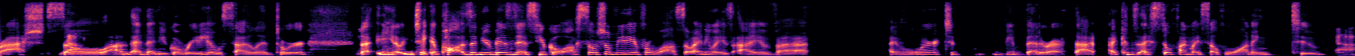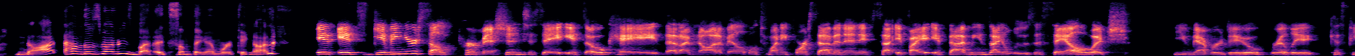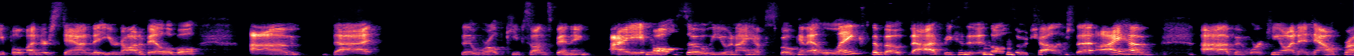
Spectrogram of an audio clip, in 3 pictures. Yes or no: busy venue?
no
